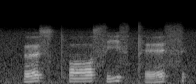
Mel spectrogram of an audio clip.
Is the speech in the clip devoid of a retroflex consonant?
yes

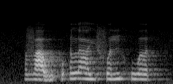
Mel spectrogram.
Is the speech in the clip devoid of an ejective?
yes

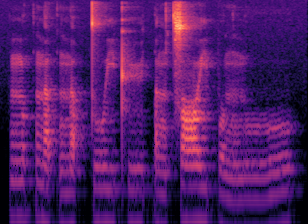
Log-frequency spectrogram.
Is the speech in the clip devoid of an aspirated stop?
no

